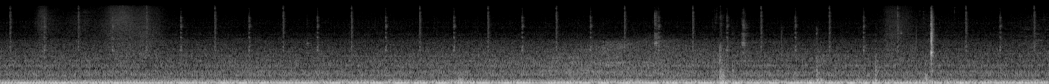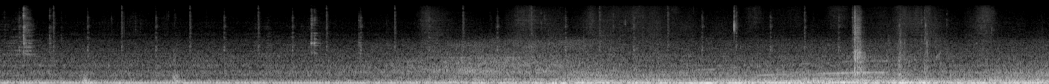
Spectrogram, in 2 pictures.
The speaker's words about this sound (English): I cannot believe the traffic right now.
